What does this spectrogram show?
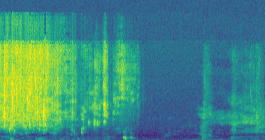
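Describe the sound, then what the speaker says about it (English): A tap runs loudly into a sink for a few seconds while hands are rinsed under it, then it shuts off to a quiet room before a short splash and some rustling follow. "I'm going to give my hands a quick rinse."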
